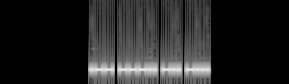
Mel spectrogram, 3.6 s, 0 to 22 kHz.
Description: Morse code, heard as a keyed tone, about 40 wpm, 700 Hz. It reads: W8DB
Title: USA Call Signs - 2x Character Spacing - 40wpm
